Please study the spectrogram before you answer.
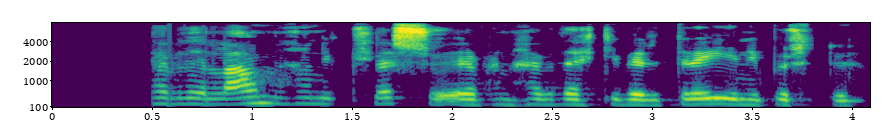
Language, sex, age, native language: Icelandic, female, 30-39, Icelandic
